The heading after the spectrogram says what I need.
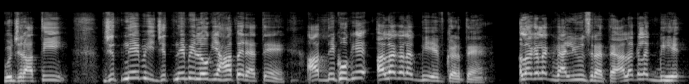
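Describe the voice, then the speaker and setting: Male tutor, high and bright, repetitive question-and-answer revision style. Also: no echo. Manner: repetitive, asks the class rhetorical questions and answers them himself. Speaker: commerce tutor. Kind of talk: exam revision lecture.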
